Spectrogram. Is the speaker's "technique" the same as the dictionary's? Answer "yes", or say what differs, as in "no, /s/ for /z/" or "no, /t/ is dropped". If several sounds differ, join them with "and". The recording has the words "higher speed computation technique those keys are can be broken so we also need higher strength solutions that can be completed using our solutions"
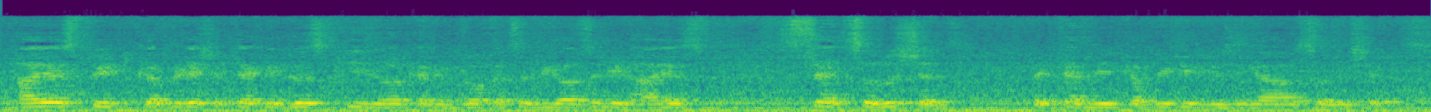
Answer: no, /n/ is dropped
